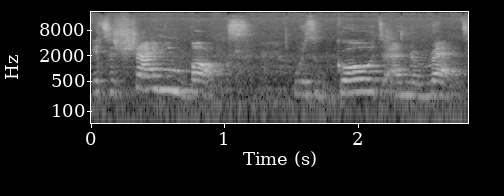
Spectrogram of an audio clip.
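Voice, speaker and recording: In a Chinese accent, a woman speaks at a high pitch with ordinary pitch variation, over noticeable background noise and audible room echo. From China, Shanghai. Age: middle-aged. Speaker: storyteller. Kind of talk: stage storytelling. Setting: stage with audience.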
